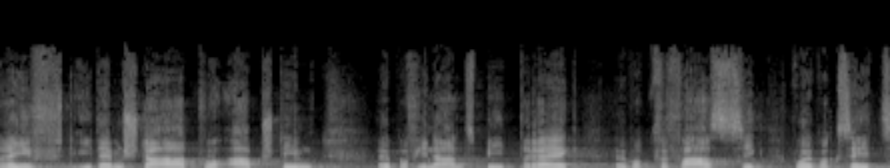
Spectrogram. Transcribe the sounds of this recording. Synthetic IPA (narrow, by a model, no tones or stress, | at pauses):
ʁɪftidɛmʃtaːtvoʔapʃtɪmt | øbəfinant͡sb̥iːtʁɛːɡ | øbəpfɛfasikvoybɐksɛt͡s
